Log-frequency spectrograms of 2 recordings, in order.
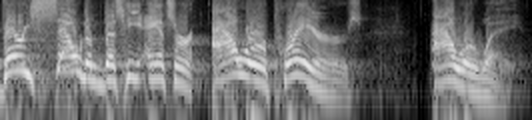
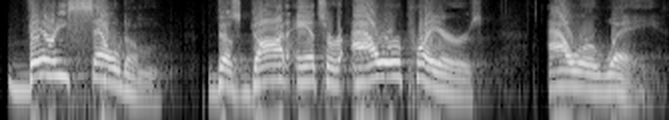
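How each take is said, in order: First: "very" hit hard, then slow through "seldom"; stress on very seldom. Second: "very seldom" drawn out slow and heavy; slow, weighty stress on "very seldom" and "our way". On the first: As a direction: insist on "very seldom", slowly. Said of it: "I didn't say he didn't answer our prayers". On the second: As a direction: lean hard on "very seldom", dropping low on "our way". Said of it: "I said very seldom does he answer". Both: Shown as a demonstration.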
